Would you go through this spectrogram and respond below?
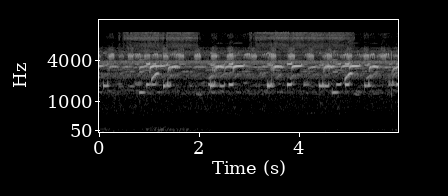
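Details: Chorus of coquí tree frogs, Venezuela and Puerto Rico, made of bright chirped notes and quick upward-sliding whistles in uneven bursts about once a second, with a rhythmic, buzzing, high-pitched insect pulse running underneath throughout.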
